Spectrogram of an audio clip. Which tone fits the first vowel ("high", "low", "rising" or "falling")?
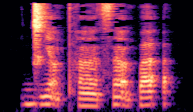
falling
